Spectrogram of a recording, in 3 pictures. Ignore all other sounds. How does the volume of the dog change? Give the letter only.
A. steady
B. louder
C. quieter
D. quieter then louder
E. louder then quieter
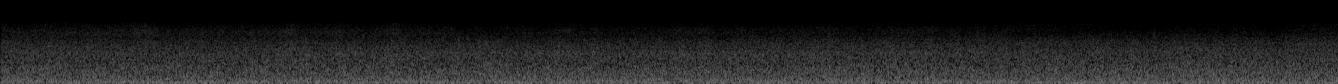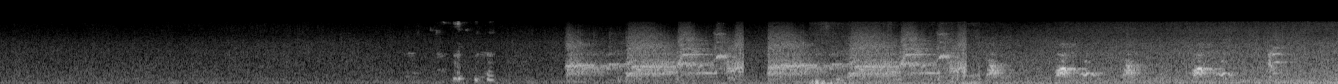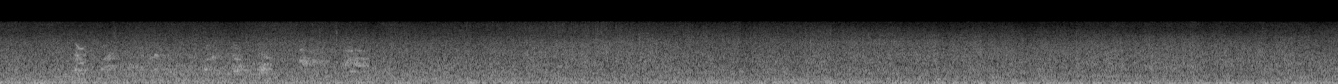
C.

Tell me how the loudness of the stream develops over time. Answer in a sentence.
The loudness of the stream goes up.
